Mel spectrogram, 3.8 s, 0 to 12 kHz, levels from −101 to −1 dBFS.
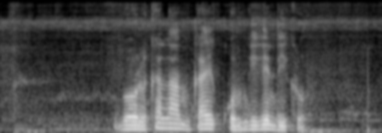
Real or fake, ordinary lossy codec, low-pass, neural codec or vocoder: fake; none; none; codec, 24 kHz, 6 kbps, HILCodec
